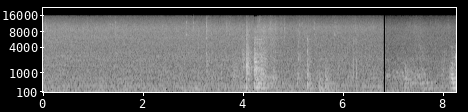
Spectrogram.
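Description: Ash gourd being stirred in a pan with turmeric and salt, a steady broadband sizzle with a few louder scraping bursts in the middle and at the end, close and alone without talk.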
